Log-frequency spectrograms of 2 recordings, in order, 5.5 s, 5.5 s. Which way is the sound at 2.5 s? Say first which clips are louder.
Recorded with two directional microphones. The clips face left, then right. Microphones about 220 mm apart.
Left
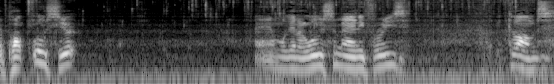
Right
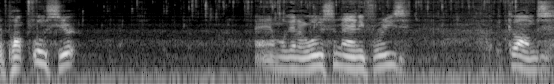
Even; 20° right (ahead or behind).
